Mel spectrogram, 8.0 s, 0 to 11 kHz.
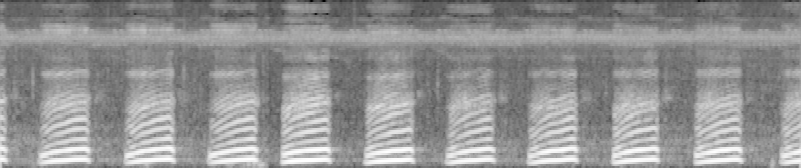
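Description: A bird's low hooting call, repeated very evenly about once every 0.7 seconds, each note rising and then bending down, over a steady high insect drone.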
